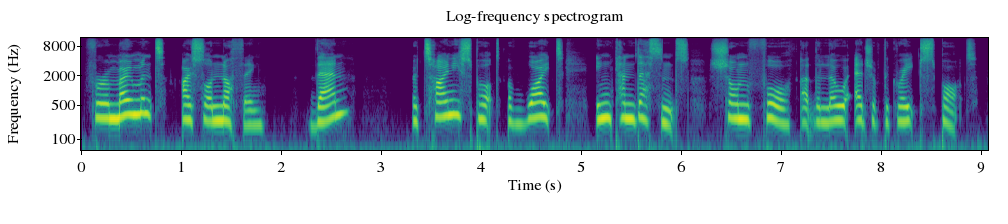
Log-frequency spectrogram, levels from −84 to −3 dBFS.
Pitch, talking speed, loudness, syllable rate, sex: 250 Hz, 145 wpm, -18 LUFS, 4.7 syllables/s, female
